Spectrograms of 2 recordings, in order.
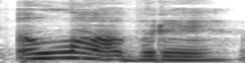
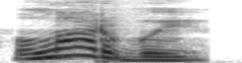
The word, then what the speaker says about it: ларвы: Друзья искусств, так называемые фармацевты, быстро примкнули к новому веянию и, хотя говорили «лавры» вместо «ларвы» и «недотыкомка» с ударением на втором «о», все же посильно выказывали интерес.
